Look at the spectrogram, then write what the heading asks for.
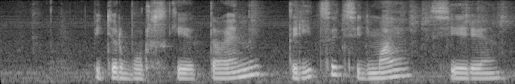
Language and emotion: Russian, neutral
